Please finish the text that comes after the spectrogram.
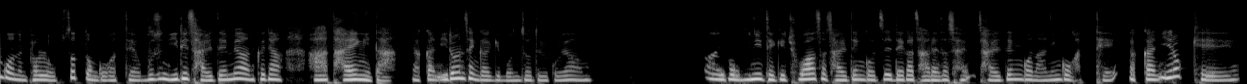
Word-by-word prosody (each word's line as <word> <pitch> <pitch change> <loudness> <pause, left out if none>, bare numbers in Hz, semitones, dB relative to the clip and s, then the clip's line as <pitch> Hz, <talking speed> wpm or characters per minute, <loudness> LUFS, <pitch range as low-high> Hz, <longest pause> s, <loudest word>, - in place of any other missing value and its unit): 그런 - - 0
거는 245 -10 +1
별로 210 0 +1
없었던 225 - -4
것 190 0 -5
같아요. 190 0 -5
무슨 230 +5 +2
일이 235 +4 +5
잘 195 -4 -2
되면 230 +3 +2
그냥 235 -2 +1 0.3
'아 210 0 +2
다행이다.' 210 -5 +2 0.2
약간 205 +2 -3
이런 270 +5 +4
생각이 200 -8 -1
먼저 185 +2 -4
들고요. 195 +2 -5 1.1
'아 295 - -12
이거 225 +1 +2
운이 225 +3 +5
되게 215 -1 +1
좋아서 240 +4 +2
잘된 200 +2 -1
거지, 210 +2 -1
내가 210 0 +1
잘해서 195 +1 -1
잘 200 +1 -6
잘 195 -2 -3
된 230 +3 0
건 215 -3 -1
아닌 195 +4 -1
것 225 - 0
같아.' 190 0 -12 0.2
약간 225 0 +1
이렇게 215 - 0
210 Hz, 345 characters per minute, -22 LUFS, 195-230 Hz, 1.1 s, 일이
